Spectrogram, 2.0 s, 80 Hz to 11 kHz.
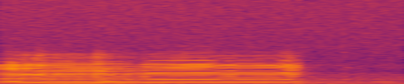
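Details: Red deer at Weerterbos during the rutting prelude, late September 2013, around 19:00–19:30: a single loud, drawn-out harmonic roar with a wavering start, lasting about a second and a half.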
